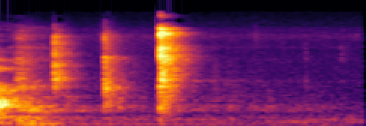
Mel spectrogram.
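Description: Three sharp metallic taps in the first second or so, each ringing briefly: clogging-shoe taps striking a hard floor as the dancer shifts her feet.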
